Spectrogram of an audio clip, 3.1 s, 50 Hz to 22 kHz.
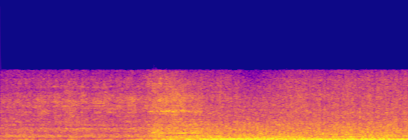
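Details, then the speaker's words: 1969 Mustang V8 at idle just after a new dual exhaust replaced straight headers: deep, even burble that lifts slightly after a second and holds steady with no ticking or puffing. Much quieter than before; healthy running. "Sounds a lot better. Yeah. Yeah, you can hear yourself think in the car now."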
